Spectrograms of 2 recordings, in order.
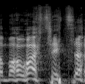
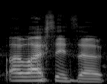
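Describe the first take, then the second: First: Loud comic blurt; blurted excuse. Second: Said in the usual way. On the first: Retold or imitated. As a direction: blurt it loudly, passing the blame.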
